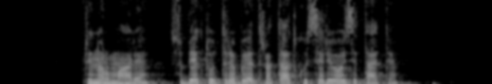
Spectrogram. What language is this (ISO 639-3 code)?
ron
